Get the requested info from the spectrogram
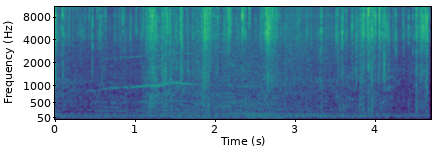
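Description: Clear plastic bags crinkling as squishy toys are pressed and handled through their packaging, in irregular crackles.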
